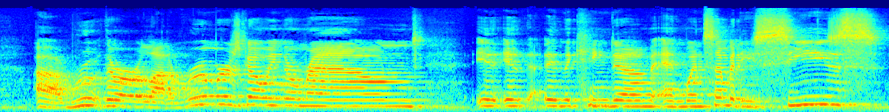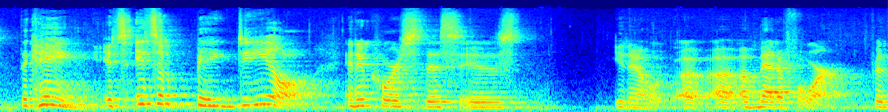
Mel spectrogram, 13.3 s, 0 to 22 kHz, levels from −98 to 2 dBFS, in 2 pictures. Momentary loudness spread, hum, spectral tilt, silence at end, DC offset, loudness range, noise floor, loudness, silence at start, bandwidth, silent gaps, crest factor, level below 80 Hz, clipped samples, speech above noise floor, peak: 9 LU; none; -3 dB/octave; 0 s; under 0.1%; 5 LU; -52 dBFS; -23 LUFS; 0 s; 17 kHz; none; 16 dB; -60 dBFS; under 0.1%; 29 dB; -6 dBFS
